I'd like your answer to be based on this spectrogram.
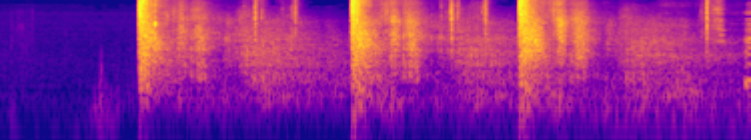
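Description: Loud gunshots at an outdoor shooting range, three sharp reports spaced about a second apart with ringing decay, heard on their own.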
